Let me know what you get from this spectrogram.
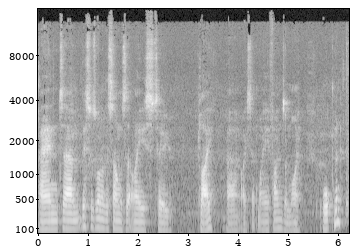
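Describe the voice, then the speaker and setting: Over noticeable background noise, a man with a British accent speaks. His pace is moderate and his intonation fairly even. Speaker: former soldier, martial arts instructor. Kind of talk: casual chat. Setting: studio.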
